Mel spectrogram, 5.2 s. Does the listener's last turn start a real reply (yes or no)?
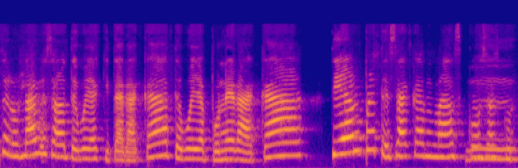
yes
